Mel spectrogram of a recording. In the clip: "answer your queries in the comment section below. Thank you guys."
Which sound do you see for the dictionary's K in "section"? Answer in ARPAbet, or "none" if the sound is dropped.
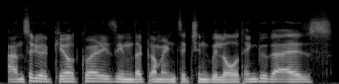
K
